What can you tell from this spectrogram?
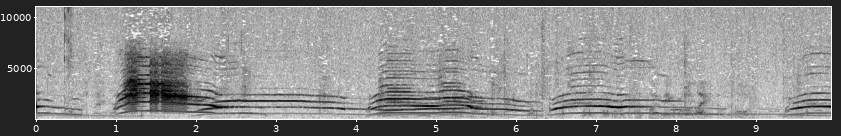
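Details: Cats in a fight, overlapping wavering yowls and screams held for one to two seconds, rising then falling in pitch, with a short harsh spit near the start; a nearly continuous stream of caterwauling.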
